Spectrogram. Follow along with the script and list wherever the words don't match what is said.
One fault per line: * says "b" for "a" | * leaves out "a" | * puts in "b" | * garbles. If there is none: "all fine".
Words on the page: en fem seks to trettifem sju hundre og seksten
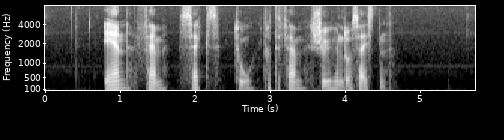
all fine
